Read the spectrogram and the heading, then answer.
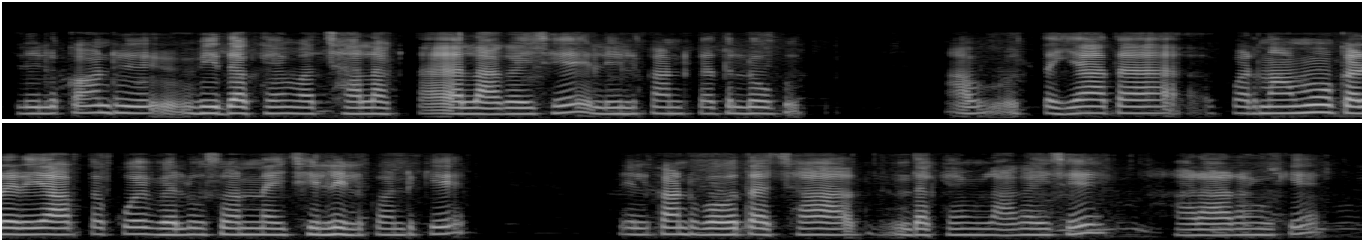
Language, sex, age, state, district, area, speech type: Maithili, female, 60+, Bihar, Araria, rural, spontaneous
